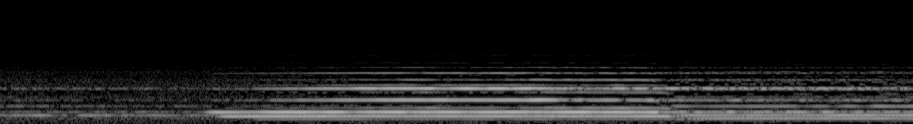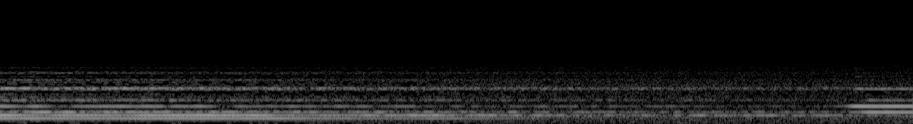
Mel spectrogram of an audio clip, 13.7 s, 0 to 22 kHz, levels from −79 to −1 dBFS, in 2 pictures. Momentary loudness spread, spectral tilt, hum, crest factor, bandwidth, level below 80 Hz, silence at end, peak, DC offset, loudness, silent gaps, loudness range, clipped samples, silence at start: 22 LU; -9 dB/octave; none; 16 dB; 5.6 kHz; -68 dBFS; 0 s; -18 dBFS; under 0.1%; -32 LUFS; none; 17 LU; under 0.1%; 0 s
